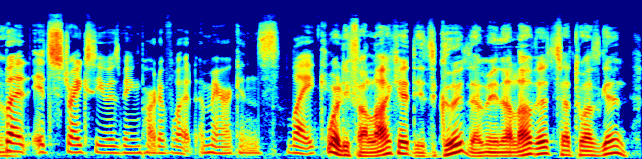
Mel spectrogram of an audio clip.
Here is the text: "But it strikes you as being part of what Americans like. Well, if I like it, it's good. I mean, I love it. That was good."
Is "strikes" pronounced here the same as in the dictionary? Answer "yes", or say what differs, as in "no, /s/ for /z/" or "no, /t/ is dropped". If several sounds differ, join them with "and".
yes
